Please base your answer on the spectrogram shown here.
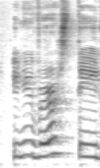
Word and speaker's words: University: University đuôi y dài dịch ba âm nó rơi vào ver âm tiết thứ ba.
